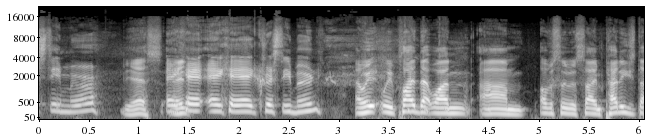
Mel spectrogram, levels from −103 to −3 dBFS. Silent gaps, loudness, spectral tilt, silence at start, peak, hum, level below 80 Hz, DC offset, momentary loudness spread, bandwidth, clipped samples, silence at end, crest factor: none; -15 LUFS; -5 dB/octave; 0 s; 0 dBFS; none; -48 dBFS; under 0.1%; 10 LU; 15.5 kHz; under 0.1%; 0 s; 14 dB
